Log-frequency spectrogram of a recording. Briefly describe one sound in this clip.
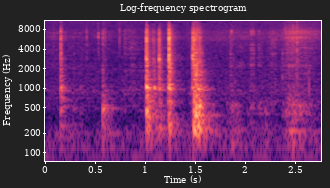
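A metal panel knocks and clatters as it is handled.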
